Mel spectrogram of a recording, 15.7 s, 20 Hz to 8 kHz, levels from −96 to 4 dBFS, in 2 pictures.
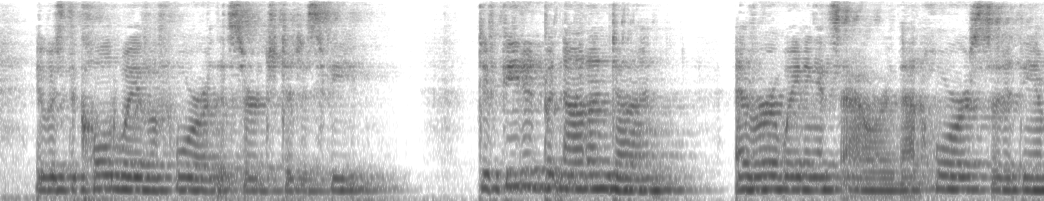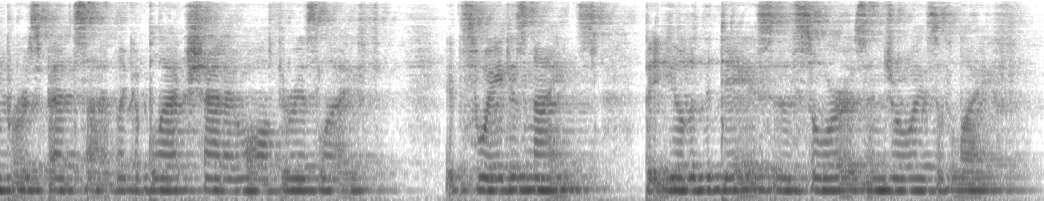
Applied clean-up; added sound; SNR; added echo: none; none; none; reverberation time 0.8 s.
